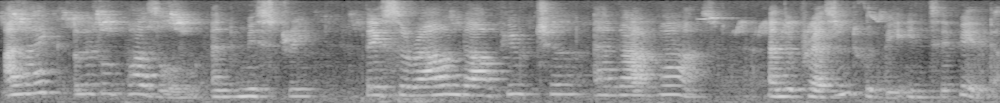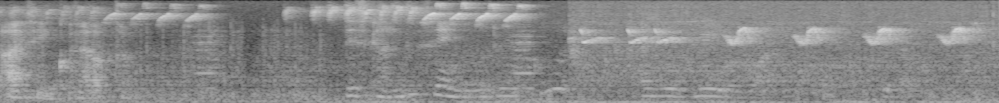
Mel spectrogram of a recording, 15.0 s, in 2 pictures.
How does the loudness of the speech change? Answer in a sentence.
The loudness of the speech goes down.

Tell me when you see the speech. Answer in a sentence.
You can hear the speech from 0.0 to 8.6 s and from 10.1 to 14.5 s.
